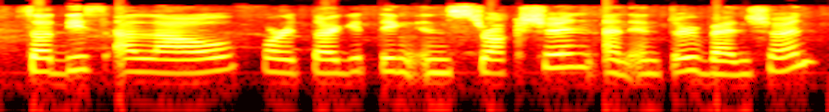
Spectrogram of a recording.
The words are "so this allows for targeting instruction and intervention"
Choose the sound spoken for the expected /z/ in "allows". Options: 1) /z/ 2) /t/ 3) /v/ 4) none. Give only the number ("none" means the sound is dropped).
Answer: 4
